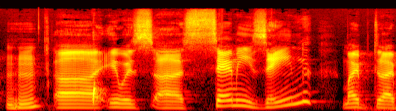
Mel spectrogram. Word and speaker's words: Sami Zayn: it was WrestleMania MH uh it was uh Sami Zayn my did I pronounce that right perfect cool uh I don't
